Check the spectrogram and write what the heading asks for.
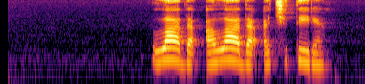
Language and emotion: Russian, neutral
